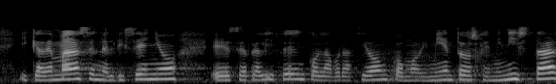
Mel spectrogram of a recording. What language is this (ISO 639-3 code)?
spa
